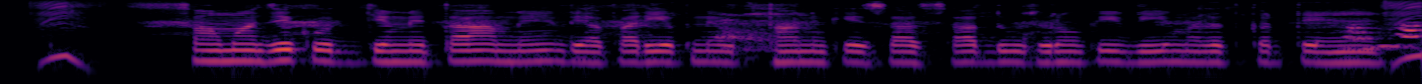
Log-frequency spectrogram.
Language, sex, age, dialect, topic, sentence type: Hindi, male, 18-24, Kanauji Braj Bhasha, banking, statement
